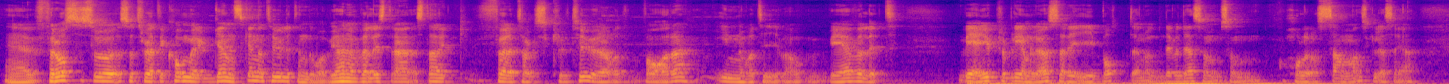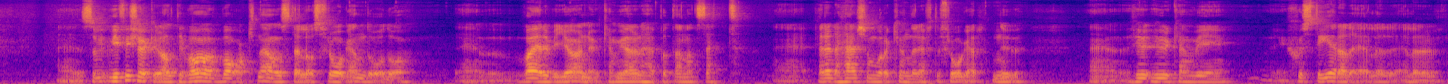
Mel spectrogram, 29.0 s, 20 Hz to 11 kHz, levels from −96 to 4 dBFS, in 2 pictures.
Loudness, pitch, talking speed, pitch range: -23 LUFS, 140 Hz, 190 wpm, 125-150 Hz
